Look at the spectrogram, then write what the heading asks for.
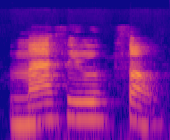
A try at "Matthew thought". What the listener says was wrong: Okay, end with the T.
